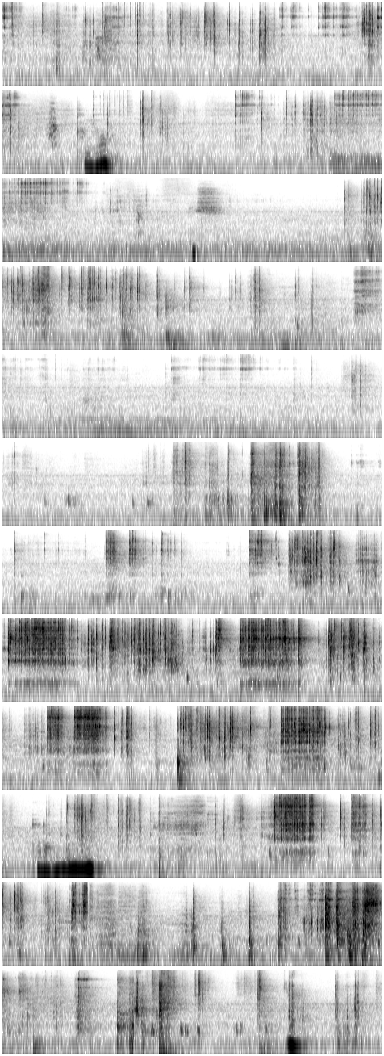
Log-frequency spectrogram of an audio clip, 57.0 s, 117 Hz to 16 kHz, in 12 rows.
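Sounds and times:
plastic packets crinkling: 0:00.0 - 0:03.6, 0:06.3 - 0:07.1, 0:08.0 - 0:09.0, 0:13.8 - 0:17.7, 0:31.6 - 0:42.9, 0:43.5 - 0:44.7, 0:45.4 - 0:48.6.

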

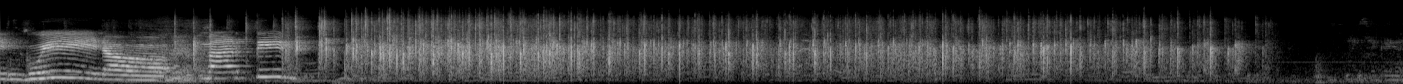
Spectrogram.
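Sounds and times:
audience applauding: 0:01.9 - 0:12.8.

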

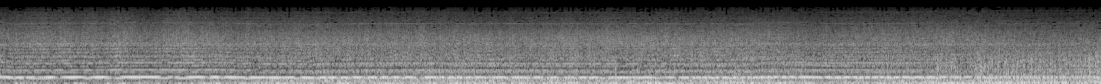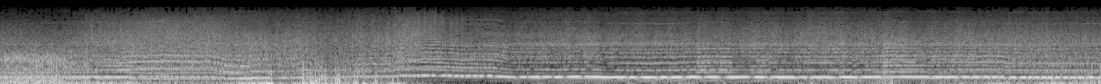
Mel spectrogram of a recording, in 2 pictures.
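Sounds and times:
drone motors whining: 0:00.0 - 0:22.0
low rushing noise: 0:02.0 - 0:15.0.

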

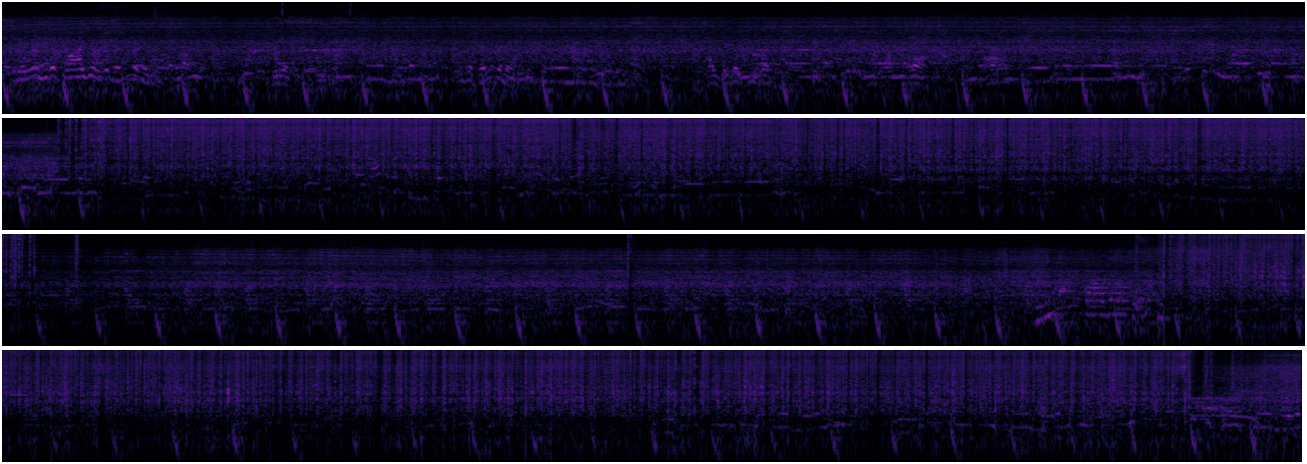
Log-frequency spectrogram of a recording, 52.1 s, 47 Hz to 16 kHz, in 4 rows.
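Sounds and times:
firework fountain hissing and crackling: 0:00.0 - 0:52.0
sharp crack: 0:13.6 - 0:27.0.

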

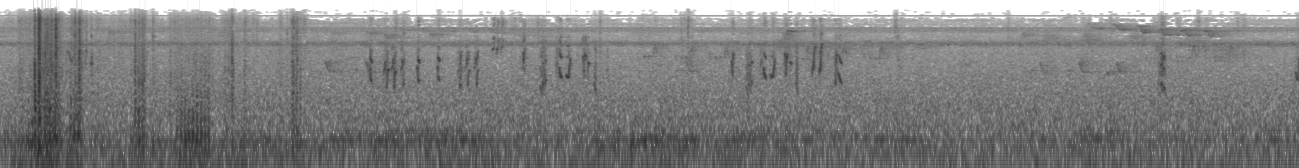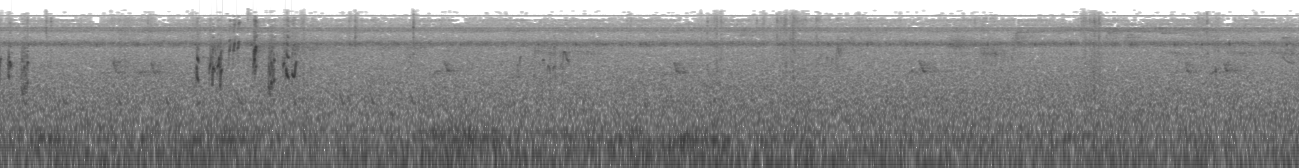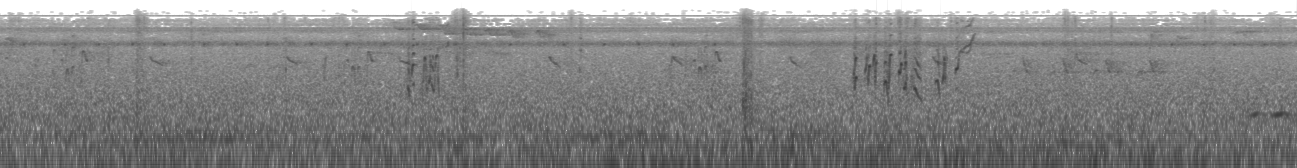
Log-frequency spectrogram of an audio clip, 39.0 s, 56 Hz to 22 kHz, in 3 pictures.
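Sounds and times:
insects droning: 0:00.0 - 0:38.9
bulbuls calling: 0:34.4 - 0:35.8.

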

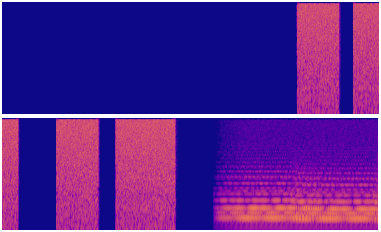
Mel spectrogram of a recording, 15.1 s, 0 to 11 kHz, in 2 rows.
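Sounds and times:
white noise hiss bursts: 0:05.9 - 0:07.9, 0:08.6 - 0:11.1.

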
